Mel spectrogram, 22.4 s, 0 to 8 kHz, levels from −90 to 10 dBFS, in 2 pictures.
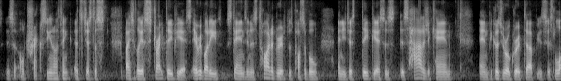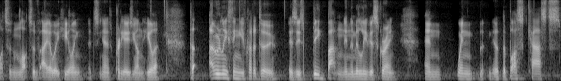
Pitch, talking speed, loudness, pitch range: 95 Hz, 210 wpm, -19 LUFS, 85-105 Hz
